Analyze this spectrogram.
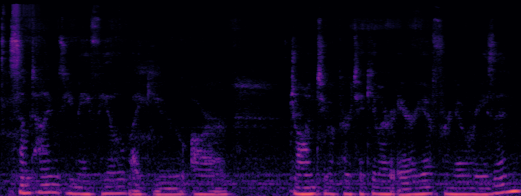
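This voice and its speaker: A woman's very slow speech, with audible room echo and noticeable background noise. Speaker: massage therapy instructor. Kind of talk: tutorial demonstration. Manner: soft-spoken; slow, calm.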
